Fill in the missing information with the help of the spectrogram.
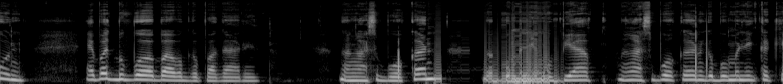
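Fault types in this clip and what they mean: Loud pop: a single pop at 3.99 s and a double pop from 6.96 to 7.09 s, each about 20 dB above the speech. These are likely voltage spikes, and the speech carries on underneath them.
Robotic sound from repeated short buffers: from 4.34 to 5.63 s, just before "gagas buong", the speech turns into a rigid 133 Hz metallic buzz. This likely comes from repeated 7.5 ms buffers, and the buzz is sustained rather than a brief pop.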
